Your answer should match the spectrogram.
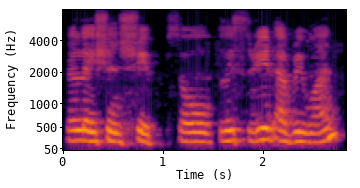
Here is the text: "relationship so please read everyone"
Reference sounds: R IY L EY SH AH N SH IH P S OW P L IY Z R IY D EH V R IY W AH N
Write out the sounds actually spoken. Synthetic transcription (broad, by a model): R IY L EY SH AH N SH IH P S OW P L IY S R IY D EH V R IY W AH N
